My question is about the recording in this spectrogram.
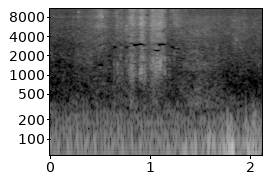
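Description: Faint scratchy scuffs of footsteps on dry gravelly soil over a low rumble.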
